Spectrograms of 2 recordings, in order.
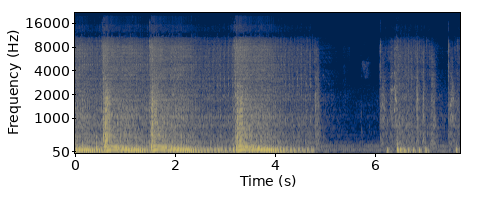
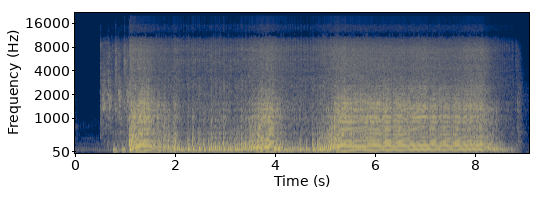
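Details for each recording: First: ZS190 engine in a Grom clone with a 212cc big bore cylinder, four-valve piston, Daytona 4V head and new plug, restarted after one heat cycle: sharp throttle blips rev up cleanly and drop back to a low, steady thump; it runs strong and healthy. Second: ZS190 engine in Grom clone with 212cc big bore kit and Daytona 4-valve head, first start: fires and surges at high revs for several seconds before shutdown; owner thinks throttle cable stuck.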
